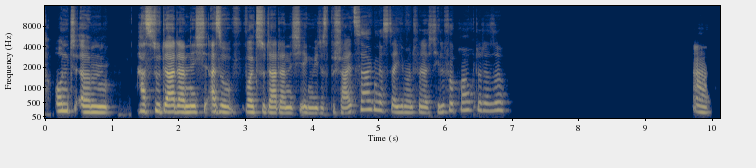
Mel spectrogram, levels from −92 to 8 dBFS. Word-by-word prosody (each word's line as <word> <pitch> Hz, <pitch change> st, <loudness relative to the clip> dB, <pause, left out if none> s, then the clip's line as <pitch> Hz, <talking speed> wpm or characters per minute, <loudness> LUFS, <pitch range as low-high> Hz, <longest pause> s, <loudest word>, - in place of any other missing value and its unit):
Und, 235 Hz, 0 st, 0 dB
ähm, 195 Hz, -2 st, +2 dB, 0.4 s
hast 225 Hz, -1 st, +7 dB
du 230 Hz, -, +1 dB
da 210 Hz, -1 st, +7 dB
dann 200 Hz, -1 st, +4 dB
nicht 200 Hz, 0 st, +1 dB
also, 205 Hz, -3 st, +3 dB, 0.2 s
wolltest 195 Hz, -1 st, +2 dB
du -, -, -2 dB
da 180 Hz, -1 st, +2 dB
dann 175 Hz, -1 st, -1 dB
nicht 175 Hz, 0 st, -3 dB
irgendwie 170 Hz, -2 st, -2 dB
das 170 Hz, -1 st, -6 dB
Bescheid 175 Hz, +5 st, -4 dB
sagen, 280 Hz, +2 st, -3 dB
dass 255 Hz, -1 st, -4 dB
da 215 Hz, -, -6 dB
jemand 190 Hz, -1 st, -4 dB
vielleicht 180 Hz, -2 st, -6 dB
Hilfe 205 Hz, +6 st, -8 dB
braucht 260 Hz, +2 st, -9 dB
oder 250 Hz, -2 st, -8 dB
so? 255 Hz, +1 st, -8 dB, 2.8 s
Ah. 190 Hz, -4 st, -4 dB
200 Hz, 155 wpm, -23 LUFS, 185-235 Hz, 2.8 s, hast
